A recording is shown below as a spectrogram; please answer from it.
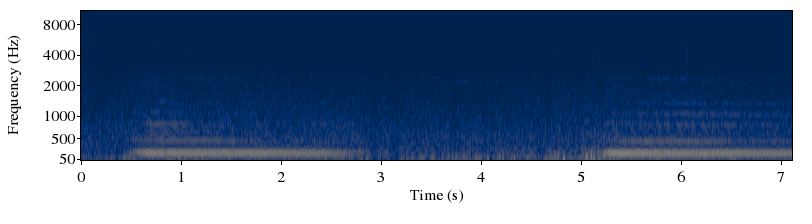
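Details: A Heck cattle bull calls his herd in the Kottersbos, Oostvaardersplassen, Nationaal Park Nieuw Land, 10 March 2021. It gives two long, deep, steady lowing calls of about two seconds each, with a rumbling pause between them.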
